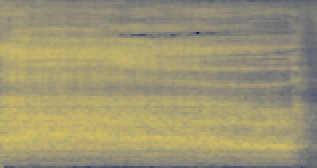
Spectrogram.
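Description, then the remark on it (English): A person lets out a loud, sustained screeching roar imitating a wyvern, harsh and raspy with strong high overtones, holding steady for about two seconds before cutting off. “Your did wyvern you comes up, does epic wyvern screech.”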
